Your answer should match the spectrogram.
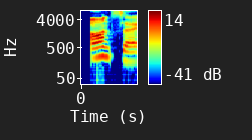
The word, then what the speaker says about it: answer: Answer is both a noun and a verb with stress on the first syllable.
